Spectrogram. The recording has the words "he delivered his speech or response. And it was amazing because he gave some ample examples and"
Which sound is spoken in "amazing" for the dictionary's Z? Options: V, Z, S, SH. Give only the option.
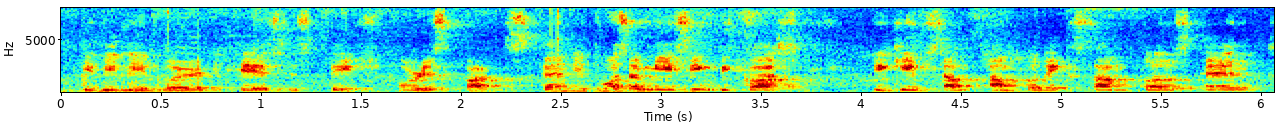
S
